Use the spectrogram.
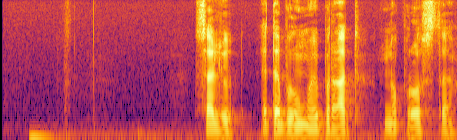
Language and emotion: Russian, neutral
